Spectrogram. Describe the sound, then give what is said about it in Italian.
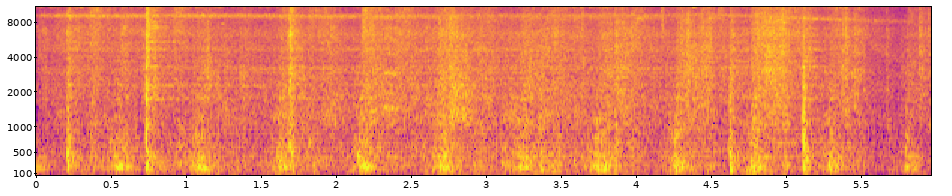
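A train rolls steadily along the rails with a rhythmic clickety-clack of wheels over track joints, a continuous rumbling ride, with no voices. “Ma la parte spettacolare del piano sarebbe stato il sequestro di un treno militare per arrivare a Trento a sorpresa e gettare nel panico il nemico.”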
